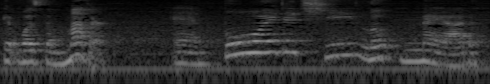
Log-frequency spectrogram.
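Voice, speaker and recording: Female storyteller for children's tale; unhurried, lively intonation, noisy roomy recording. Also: medium pitch. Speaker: storyteller, puppeteer. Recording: roomy sound with clear background noise.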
